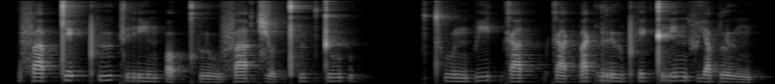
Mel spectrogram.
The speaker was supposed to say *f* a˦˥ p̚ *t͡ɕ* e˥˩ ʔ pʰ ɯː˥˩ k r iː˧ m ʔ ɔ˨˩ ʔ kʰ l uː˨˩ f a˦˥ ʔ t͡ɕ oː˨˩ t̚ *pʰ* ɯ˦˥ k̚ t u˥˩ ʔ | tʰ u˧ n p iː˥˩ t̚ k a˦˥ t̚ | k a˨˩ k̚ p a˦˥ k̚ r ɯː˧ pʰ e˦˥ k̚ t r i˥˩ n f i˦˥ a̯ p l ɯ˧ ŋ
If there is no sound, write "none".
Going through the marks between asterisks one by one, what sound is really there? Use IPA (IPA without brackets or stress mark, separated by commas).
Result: f, t, pʰ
